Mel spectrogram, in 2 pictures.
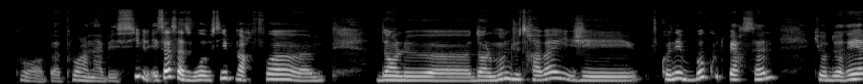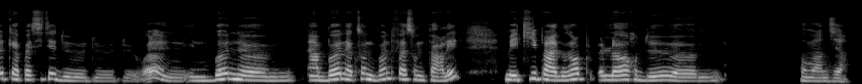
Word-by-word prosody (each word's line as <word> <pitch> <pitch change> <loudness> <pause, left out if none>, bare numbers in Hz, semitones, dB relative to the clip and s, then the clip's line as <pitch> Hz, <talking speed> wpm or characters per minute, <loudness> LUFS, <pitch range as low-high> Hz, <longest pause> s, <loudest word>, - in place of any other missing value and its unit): pour, 175 -7 -12
heu, - - -15
bah, 145 - -12
pour 200 +5 -6
un 175 -3 -4
imbécile 160 - -4
et - - -2
ça 320 - +9
ça 320 -9 +6
se 195 - -3
voit 200 +2 +2
aussi, 290 +9 -1
parfois, 230 -5 0
hem, 175 +2 -8 0.5
dans 200 +1 +3
le, 190 - +2 0.2
heu, 170 -1 -2
dans 190 +1 +1
le 185 - +1
monde 245 +7 +2
du 240 -1 +3
travail. 235 +2 0
J'ai 180 0 -1
je - - -20
connais 250 +4 +3
beaucoup 295 - 0
de 355 - -20
personnes 235 +4 0 0.4
qui 215 - -3
ont - - +1
de 195 0 0
réelles 240 +7 +4
capacités 230 +1 -1
de 175 -6 -4
de 155 -1 -14
de 160 - -15
voilà, 310 -2 -1
une 160 -7 -6
une 175 0 -5
bonne, 240 +6 +4
hem, 185 -3 -1
un 195 0 0
bon 225 +7 +3
accent, 220 +4 -2
une 225 - +4
bonne 235 +6 -2
façon 230 -5 -1
de 200 - -2
parler, 190 - -1 0.4
mais 210 -2 +3
qui, 270 +5 -2
par 230 -3 +4
exemple, 220 +6 +1
lors 210 +2 +1
de, 185 -1 -2 0.4
hem, 165 +2 -11 0.8
comment 160 -3 -6
dire? 150 -2 -8
205 Hz, 200 wpm, -23 LUFS, 180-235 Hz, 0.8 s, ça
